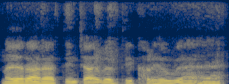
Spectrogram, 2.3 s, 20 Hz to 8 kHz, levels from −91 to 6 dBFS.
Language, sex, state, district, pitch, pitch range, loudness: Hindi, male, Jharkhand, Deoghar, 130 Hz, 120-135 Hz, -16 LUFS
